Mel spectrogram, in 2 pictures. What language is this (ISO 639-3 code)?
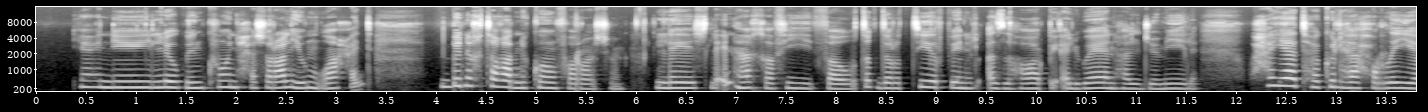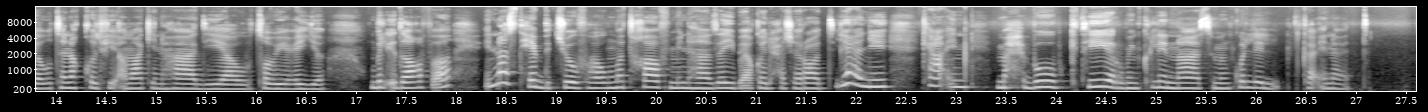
ayl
